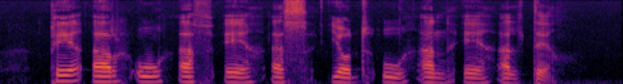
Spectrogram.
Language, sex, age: Norwegian, male, 22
